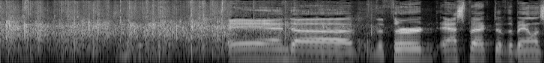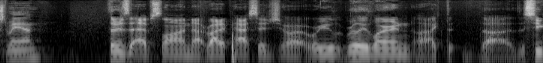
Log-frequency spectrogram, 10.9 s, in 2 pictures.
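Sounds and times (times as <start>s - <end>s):
audience applause: 0.0s - 3.9s
speech: 2.3s - 10.8s.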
